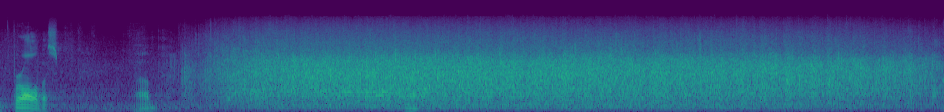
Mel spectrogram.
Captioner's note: applause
